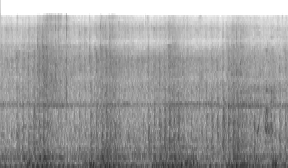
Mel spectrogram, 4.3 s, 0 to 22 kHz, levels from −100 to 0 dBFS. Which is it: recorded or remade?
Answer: recorded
